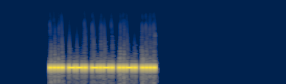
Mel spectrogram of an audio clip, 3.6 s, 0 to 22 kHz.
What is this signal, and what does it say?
Morse code, heard as a keyed tone, about 50 wpm, 690 Hz. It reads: HGCFH
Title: Code Groups - 5 Letters - 50wpm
